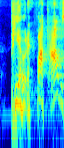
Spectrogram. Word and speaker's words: Piotr: I think it's, would you say Petra? Piotr.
